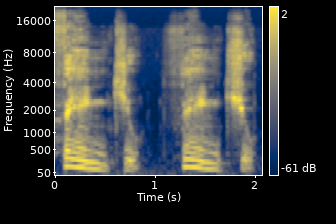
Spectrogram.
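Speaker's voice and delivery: tongue out, air pushed for "thank you"; th model for the class; careful th. Shown as a demonstration. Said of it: "n ap pouse lè soti de yo".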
